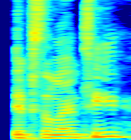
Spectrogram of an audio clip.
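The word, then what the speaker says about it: Ypsilanti: YOUR LIP YOU I can pronounce yipsi. Ipsilente. Is that right? Ipsalante.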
